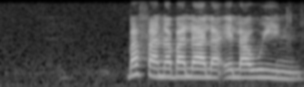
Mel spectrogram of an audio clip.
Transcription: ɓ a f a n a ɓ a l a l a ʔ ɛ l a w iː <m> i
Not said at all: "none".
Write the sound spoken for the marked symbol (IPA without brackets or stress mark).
n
